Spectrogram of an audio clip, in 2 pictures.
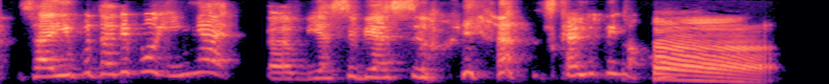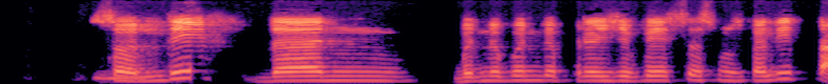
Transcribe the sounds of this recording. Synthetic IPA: sajap̬ʊnt̪adipʊniŋat̪̚əbiasəbiasəjasə̥kalit̪eŋɔʔa | solifdan | bəndəbəndəpɾɛzəvesəspuŋsəkalit̪a

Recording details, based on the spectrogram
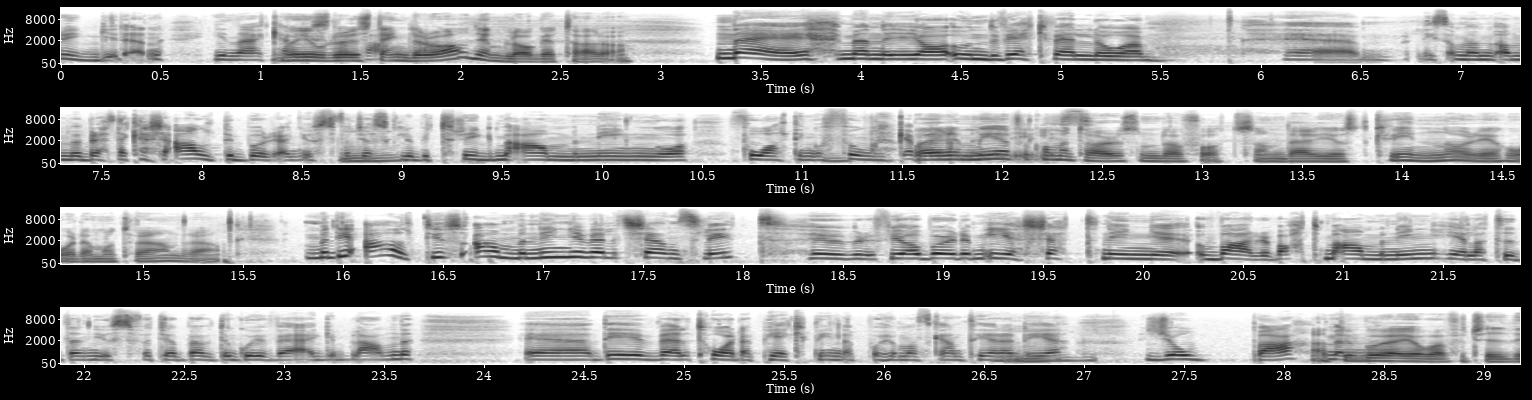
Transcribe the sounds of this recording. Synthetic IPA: t̪ʰɾʏɡːɪd̪ɛ̰n | ɪnːanjakʰavajuːɖəd̪ɵst̪ɛŋd̪əɾɵavd̪ɪnblɔɡːət̪hœ̰ɖɔ̰ | nɛmɛnjɑːɡɵnd̪əɾveːkvɛlːɔ | lɪ̰ksɔmɛɔmɛbɛɾɛt̪ːaɾkʰanʂəʔalt̪ɪbœɾja̰njɵst̪fœɾat̪jɑːs̬kɵlːəbliːt̪ʰɾʏɡːmɛ̰ʔamnɪŋɔ | foːalt̪ʰɪŋːɔfɵŋkavaɛɖɛmmeːɾfœɾk̪ʰɔmːɛnt̪ʰɑːɾəʂɔmd̪ɵhaɾfɔ̰t̪ːsɔ̰md̪æɾjɵst̪kʰvɪnːʊɾæɾɦo̰ːɖa̰mʊt̪vaɾand̪ɾa̰mɛnd̪ɛʔalt̪jɵst̪amnɪŋæɾvɛlɪt̪ɕɛnslɪt̪hɵɾfœɾjɑːabœɾjad̪əmɛeːʂɛt̪nɪŋɔvaɾvat̪mɛʔamnɪŋɦeːlat̪ʰiːd̪ənjɵst̪fœɾat̪jɑːɡbɛhœːvd̪əɡoːɪvɛ̰ːɡɪbla̰nd̪ | d̪ɛːvɛlːɪt̪hoːɖapʰeːkpʰɪnːaɾpʰɔɦɵmanskahant̪ʰeːɾad̪ɛjɔbːaat̪mɛd̪bœɾjaɾjɔbːafœʈʰḭːd̪ɪ

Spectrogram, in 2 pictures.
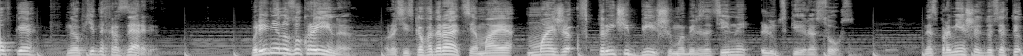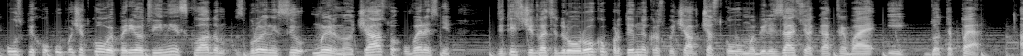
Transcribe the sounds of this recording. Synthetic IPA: ɔwkɪneɔbxʲid̪nɪxre̞zɛrʋʲḭw | pɔɾʲiwnʲɐnɔzʊkɾɐjinɔ̰jʊ̰ | rɔsʲijsʲkɐfed̪e̞ɾɑt͡sʲijɐmɑjɛmɑjʒɛwt̪ɾɪt͡ʃibʲilʲʃɪjmɔbʲilʲɪzɐt͡sʲijnɪjlʲʊt͡sʲkɪjɾesṵrs | nespɾɐmʲiʃɔsʲd̪ɔsʲɐxt̪ɪuspʲixʊʔupɔt͡ʃɐt̪̚kɔʋɪjpeɾʲiɔd̪ʋʲijnɪsklˠɑd̪ɔmzbɾɔjnɪxsɪlˠmɪrnɔɦɔt͡ʃɑsʊʔuʋɛɾesʲnʲi | d̪ʲʋʲit̪ɪsʲɐ̥t͡ʃid̪ʋɑt͡sʲɐt̪̚ʲd̪ɾuɦɔɾɔkʊpɾɔt̪ɪwnɪkrɔspɔt͡ʃɑwt͡ʃɐst̪̚kɔʋʊmɔbʲilʲizɑt͡sʲijʊjɐkɑt̪ɾɪʋɑjɛi | d̪ɔt̪e̞pɛ̰r

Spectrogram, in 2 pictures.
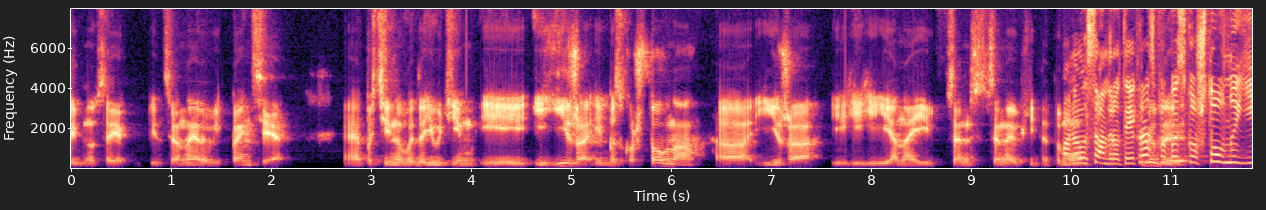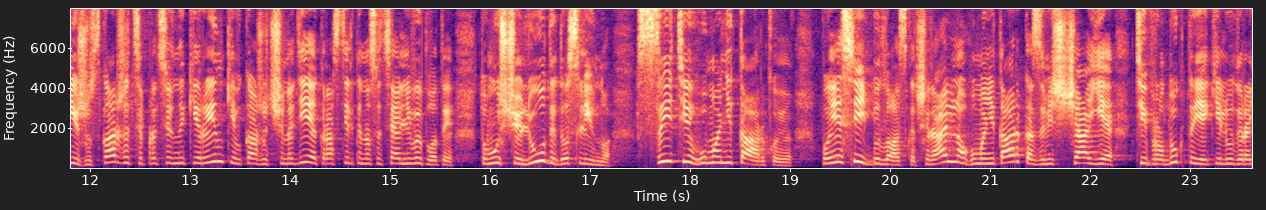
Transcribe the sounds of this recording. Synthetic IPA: ɾʲibnɔt̪sɛjɐk̚pʲɪnʲsʲiɔnɛɾɪʋʲipɛnʲsʲijɐ | pɔsʲtʲijnɔʋɪd̪ɐjutʲjimiijiʒɐʔibeskɔʃt̪ɔwnɐ | jiʒɐiɦʲiɦʲijɛnɐḭt̪sɛsɛneɔpxʲid̪̚nɛt̪ɔmuɐlˠeksɑnd̪ɾɔt̪ɪjɐkɾɑsʲuɾɔɪbeskɔʃt̪ɔwnʊjiʒʊskɑrʒɪt͡sʲːɐpɾɐt͡sʲiwnɪkɪɾɪnkʲiwkɑʒʊtʲt͡ʃɪnɐdʲijɐjɐkɾɑstʲilʲkɪnɐsɔt͡sʲiɑlʲnʲiʋɪplˠɐt̪ɪt̪ɔmuʃt͡ʃɔlʲud̪ɪd̪ɔsʲlʲiwnɔ | sɪtʲiɦumɐnʲit̪ɑrkɔjʊ | pɔjɐsʲnʲitʲbʊd̪ʲlˠɑskɐt͡ʃɪɾeɑlʲnɔɦʊmɐnʲit̪ɑrkɐzmʲiʃt͡ʃajɛtʲipɾɔd̪ukt̪ɪjɐkʲilʲud̪ɪɾɐ

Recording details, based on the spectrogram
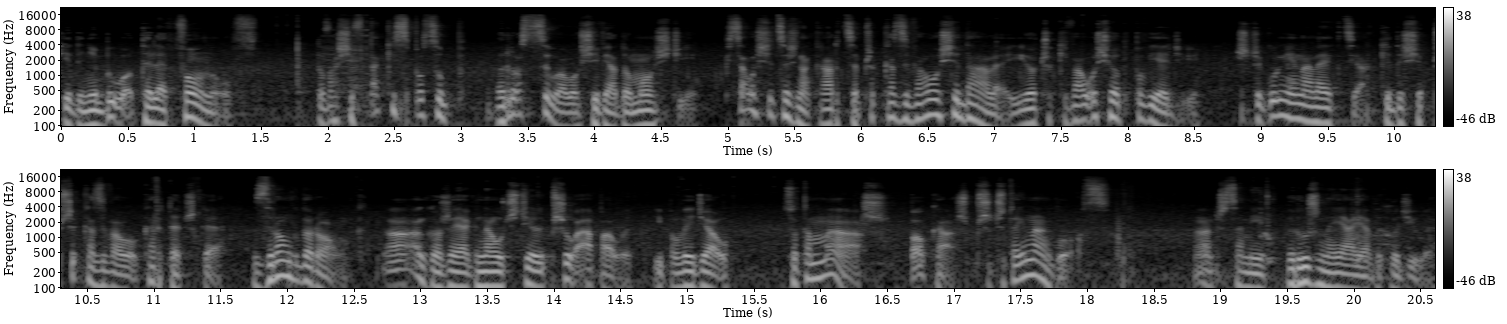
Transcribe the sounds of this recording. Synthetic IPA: kʲɛd̪ɘɲɛbɘwɔ̰t̪ɛlɛfɔnṵf | t̪ɔvwaɕɲɛft̪akʲispɔsupɾɔsːɘwawɔɕɛvʲjad̪ɔmɔɕt͡ɕḭ | pʲi̥sawɔɕɛt̪sɔɕ̬nakaɾt̪sɛpʂɛkazɘvawɔɕɛd̪alɛ̰jiɔt͡ʂɛkʲivawɔɕɛɔt̪pɔvʲjed͡ʑḭ | ʂt͡ʂɛɡulɲɛnalɛk̚t̪sʲja̰xkʲɛd̪ɘɕɛpʂɛkazɘvawɔkaɾt̪ɛt͡ʂkɛ̰ | zɾɔŋɡd̪ɔɾɔ̰ŋkaɡɔʐɛjaknaut͡ʂɘ̥t͡ɕɛlpʂɘwa̰pa̰wipɔvʲjed͡ʑaw | t̪sɔt̪amːa̰ʂpɔ̰ka̰ʂpʂɛ̥t͡ʂɘt̪ajnaɡwɔ̰s | a̰t͡ʂḁsamʲiɾuʐnɛjajavɘxɔd͡ʑḭwɘ̰

